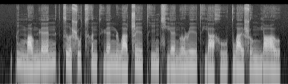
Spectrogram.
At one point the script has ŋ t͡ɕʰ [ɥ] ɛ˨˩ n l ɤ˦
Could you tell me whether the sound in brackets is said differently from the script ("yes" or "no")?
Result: yes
